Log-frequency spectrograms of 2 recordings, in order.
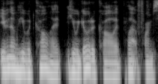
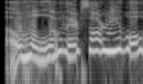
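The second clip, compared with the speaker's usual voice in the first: very high, cracking, slow, drawn-out voice. Reading a story aloud, the narrator voices Draco with his voice cracking. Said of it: "his voice cracking more than my bones".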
